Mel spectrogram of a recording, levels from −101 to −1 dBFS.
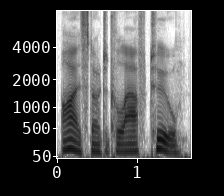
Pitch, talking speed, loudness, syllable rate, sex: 115 Hz, 180 wpm, -15 LUFS, 4.1 syllables/s, male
